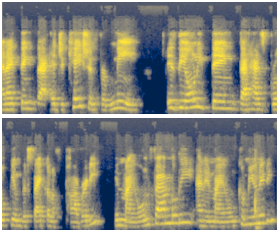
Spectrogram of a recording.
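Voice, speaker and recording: A woman speaks at a medium pitch with an American accent. Hers is a normal speaking voice. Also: lively intonation, fairly quick pace. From New York City, Dominican-born. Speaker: state legislator. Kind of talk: interview. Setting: office.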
